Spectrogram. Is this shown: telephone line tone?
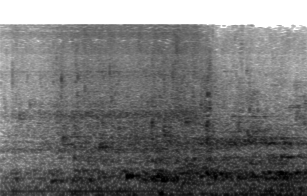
no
